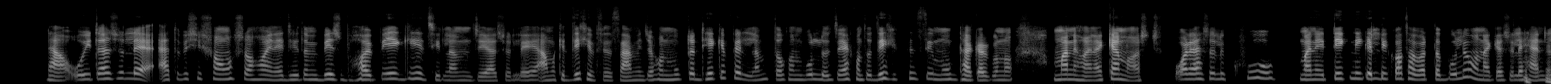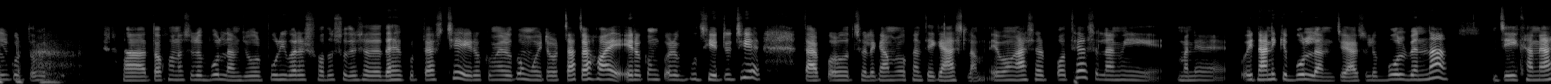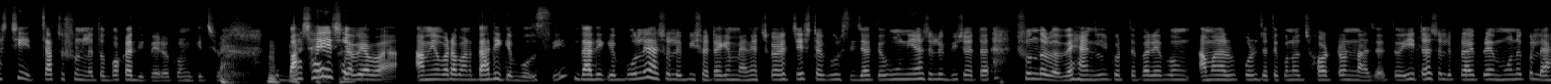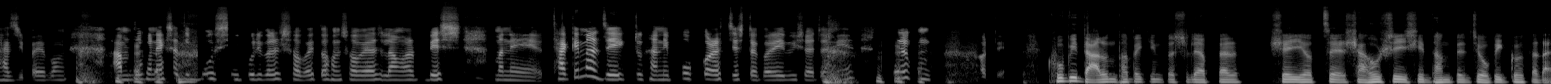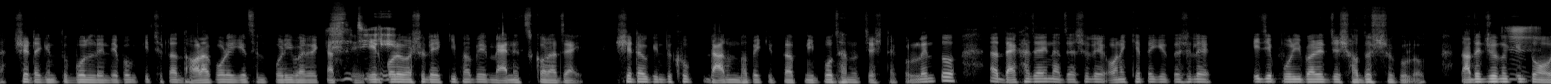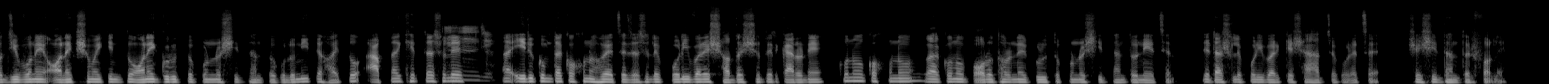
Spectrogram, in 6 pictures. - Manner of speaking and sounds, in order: in English: "technically"; chuckle; other background noise; chuckle; chuckle; chuckle; unintelligible speech; laughing while speaking: "জি, জি"
- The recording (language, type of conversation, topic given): Bengali, podcast, জীবনে আপনি সবচেয়ে সাহসী সিদ্ধান্তটি কী নিয়েছিলেন?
